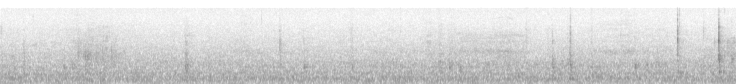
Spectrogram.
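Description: Small metal parts click and tick softly close by.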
